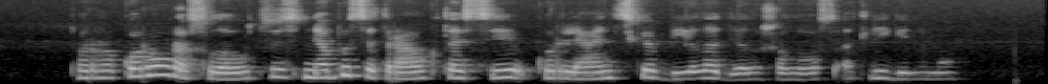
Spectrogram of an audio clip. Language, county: Lithuanian, Kaunas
